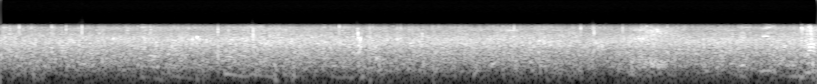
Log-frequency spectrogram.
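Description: Shallow creek water running over a gravel riffle: a steady, even rush, with a few faint ticks.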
